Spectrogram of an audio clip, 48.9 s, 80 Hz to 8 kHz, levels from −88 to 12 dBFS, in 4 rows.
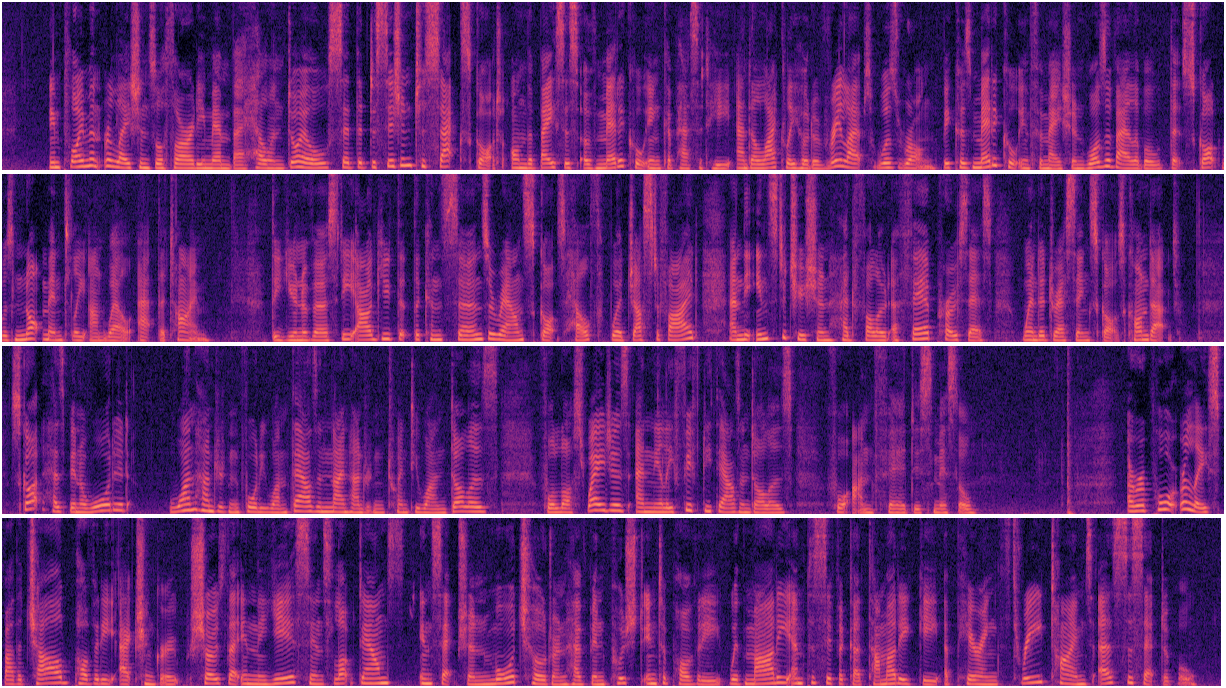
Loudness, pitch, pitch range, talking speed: -18 LUFS, 205 Hz, 185-230 Hz, 135 wpm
